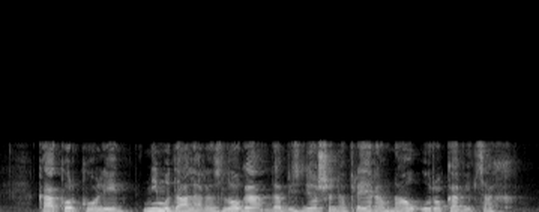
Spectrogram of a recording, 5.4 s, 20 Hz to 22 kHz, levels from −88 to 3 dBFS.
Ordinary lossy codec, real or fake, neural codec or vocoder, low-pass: none; real; none; 7.2 kHz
